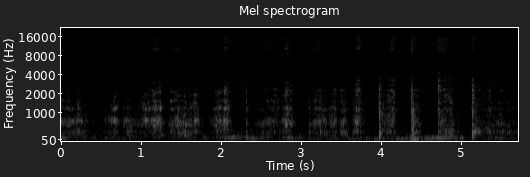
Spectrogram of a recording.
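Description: A closed, hollow, likely empty medium-sized blue printed corrugated cardboard Book of the Month shipping box is tapped and scratched with long painted nails and the fingertips of both hands. About ten soft, irregular taps with dull low thuds rise over a quiet, continuous scratchy rubbing.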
